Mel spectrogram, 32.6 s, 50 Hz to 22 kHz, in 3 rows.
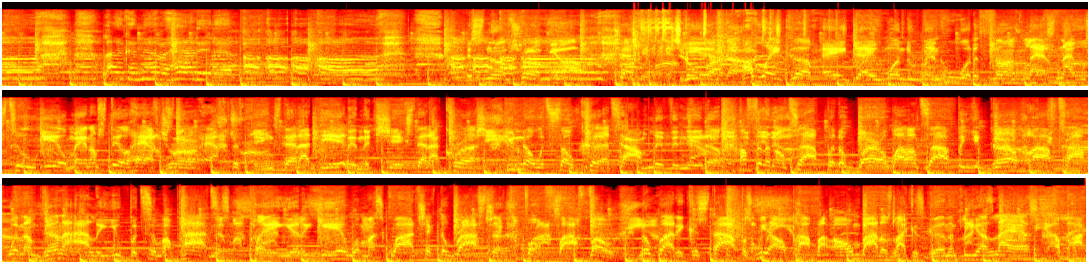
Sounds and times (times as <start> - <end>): Music: 0.0 - 32.5.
